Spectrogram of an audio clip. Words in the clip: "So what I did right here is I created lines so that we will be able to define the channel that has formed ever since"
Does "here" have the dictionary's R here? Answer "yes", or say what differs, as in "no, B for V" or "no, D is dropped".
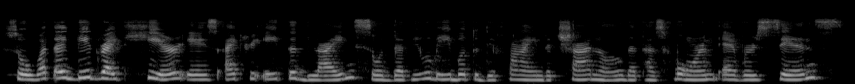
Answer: yes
